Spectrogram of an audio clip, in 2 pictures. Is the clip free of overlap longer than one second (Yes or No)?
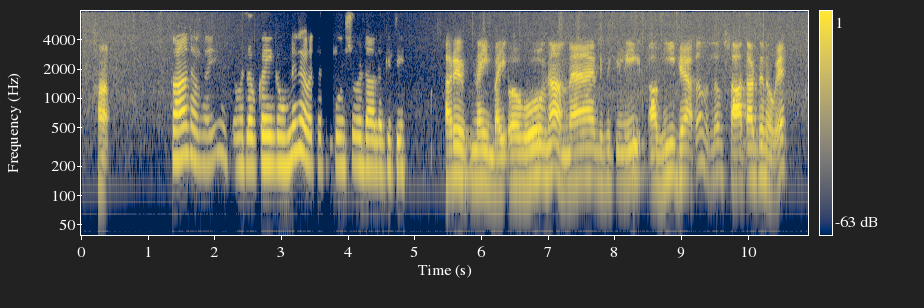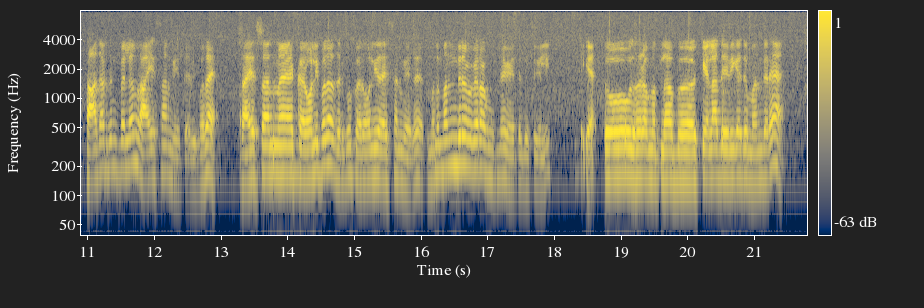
Yes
